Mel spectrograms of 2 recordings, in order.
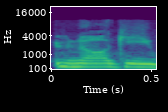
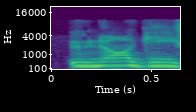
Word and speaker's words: unagi: Unagi simply means eel. The word is pronounced in three smooth, even beats, almost like a fish moving through water.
